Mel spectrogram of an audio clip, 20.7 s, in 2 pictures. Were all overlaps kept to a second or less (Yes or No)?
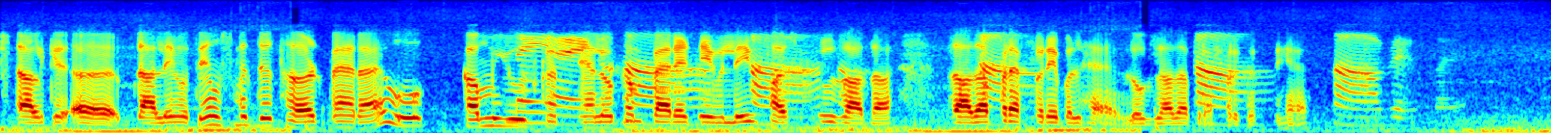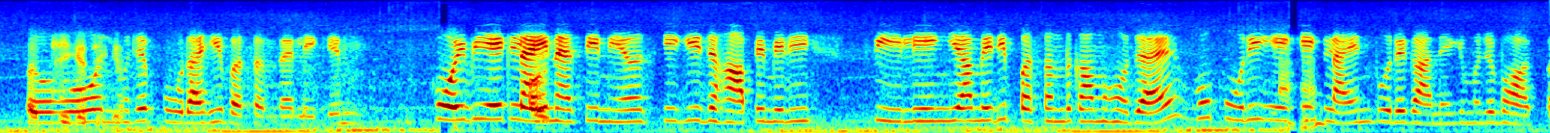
No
